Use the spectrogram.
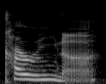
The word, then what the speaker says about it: Caruana: So this is about Salvatore Caruana. Who I think it rhymes with marijuana.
